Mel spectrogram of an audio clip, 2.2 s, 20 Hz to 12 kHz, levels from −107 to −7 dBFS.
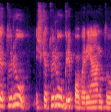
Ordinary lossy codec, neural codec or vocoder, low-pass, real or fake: MP3, 96 kbps; none; 10.8 kHz; real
